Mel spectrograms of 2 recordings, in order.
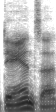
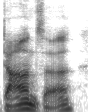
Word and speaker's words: Danza: We learned that Danza is pronounced Danza, not Donza.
